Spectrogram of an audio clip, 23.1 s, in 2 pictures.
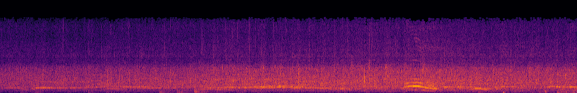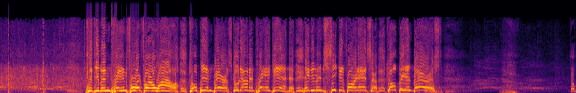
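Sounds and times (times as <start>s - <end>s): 
audience clapping hands: 0.0s - 14.2s
speech: 13.5s - 20.5s.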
